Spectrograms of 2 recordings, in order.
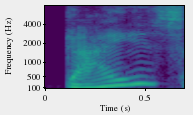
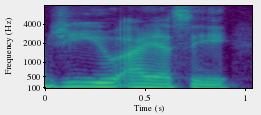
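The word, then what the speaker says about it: Guice: It's Superman #64, Dan Jurgens, and it is and Jackson Guise, I think is how you pronounce his name, Guise.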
